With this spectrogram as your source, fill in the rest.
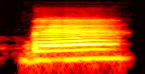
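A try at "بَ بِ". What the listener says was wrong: Babi, Bu. Babi, Bu. Kelamaan. Babi, Bu, gitu.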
